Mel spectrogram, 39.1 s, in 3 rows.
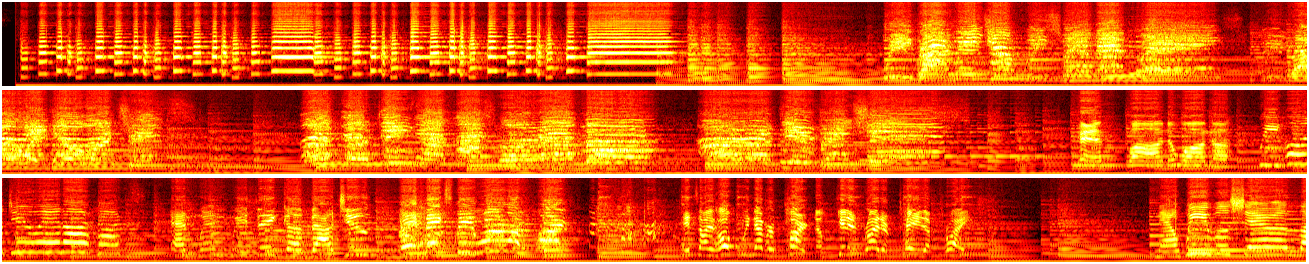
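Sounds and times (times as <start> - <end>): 
upbeat instrumental backing: 0.1 - 39.1
children singing kids' sitcom theme song: 8.8 - 15.2, 16.0 - 22.8, 23.8 - 32.3, 37.8 - 39.1
laughter: 30.9 - 32.9.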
